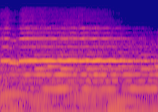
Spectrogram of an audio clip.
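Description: Pan flute playing one long held high note, bending slightly at its start, over a soft sustained orchestral accompaniment.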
